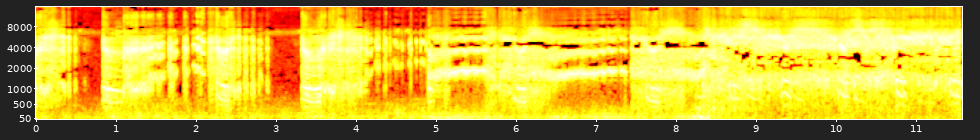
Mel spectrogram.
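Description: Kingfisher nestlings begging for food with high-pitched squealing calls. The calls come in short bursts at first, then merge into an unbroken, harsh screeching from about three seconds in, while an adult feeds them.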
